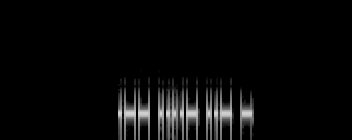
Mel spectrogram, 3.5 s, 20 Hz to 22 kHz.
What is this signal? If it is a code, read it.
Morse code, heard as a keyed tone, about 34 wpm, 700 Hz. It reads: W4UT
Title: Easy Call Signs Repeated 2x - 35wpm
